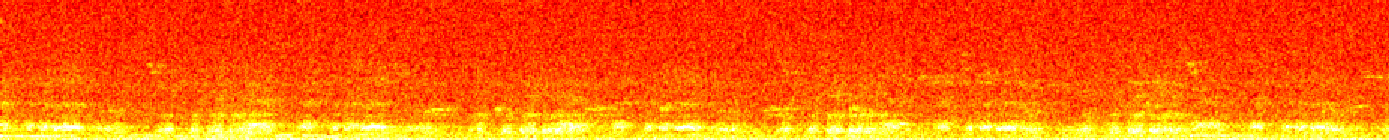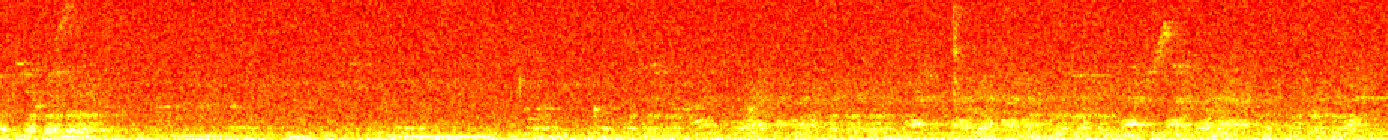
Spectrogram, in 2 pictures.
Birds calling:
Colombian Chachalaca (Ortalis columbiana)

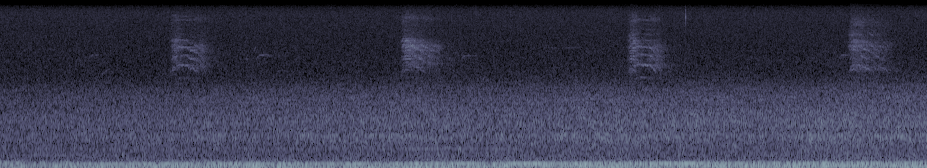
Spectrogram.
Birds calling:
Gray Catbird (Dumetella carolinensis)

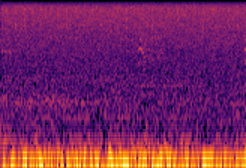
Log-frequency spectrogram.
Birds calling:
Yellow-bellied Sapsucker (Sphyrapicus varius)

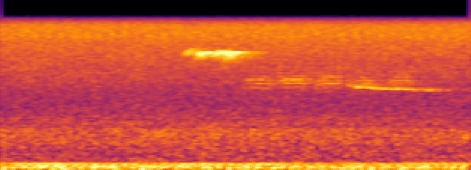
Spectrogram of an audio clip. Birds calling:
Red-winged Blackbird (Agelaius phoeniceus)
Black-capped Chickadee (Poecile atricapillus)

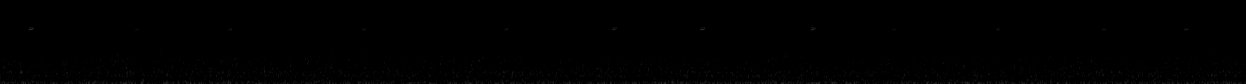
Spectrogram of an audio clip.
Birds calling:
White-crowned Sparrow (Zonotrichia leucophrys)

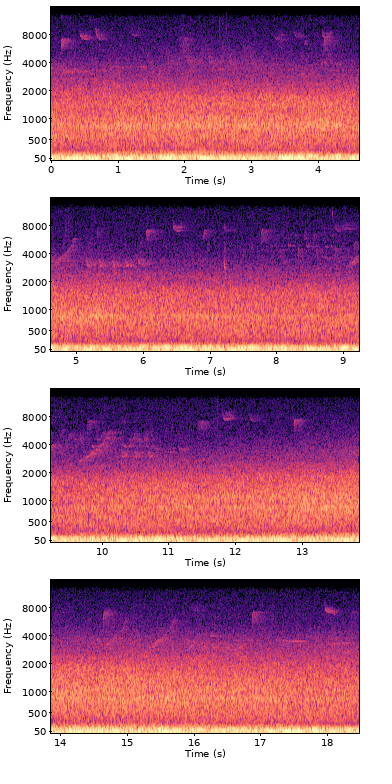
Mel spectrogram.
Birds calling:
Northern Cardinal (Cardinalis cardinalis)
unidentified bird
Song Sparrow (Melospiza melodia)

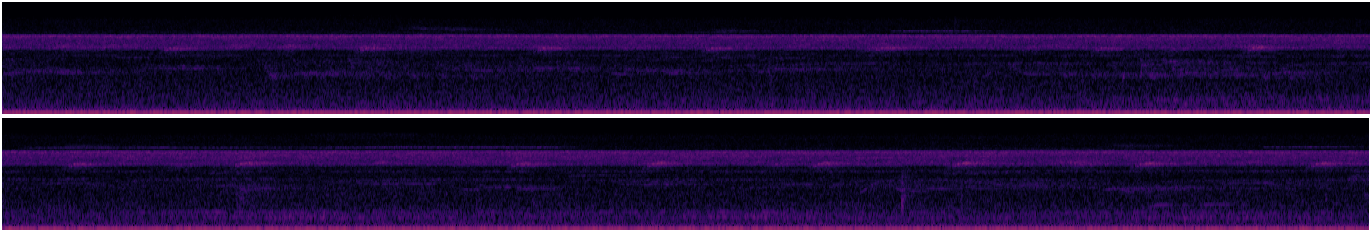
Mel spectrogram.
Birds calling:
Solitary Black Cacique (Cacicus solitarius)
Screaming Piha (Lipaugus vociferans)

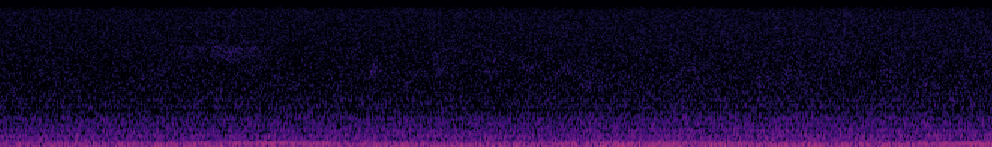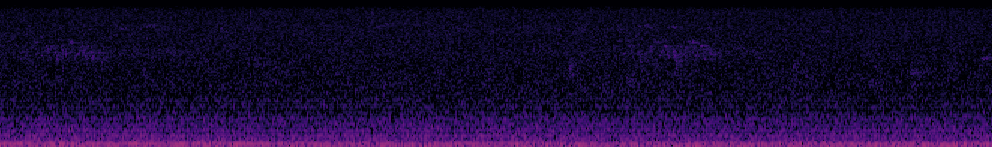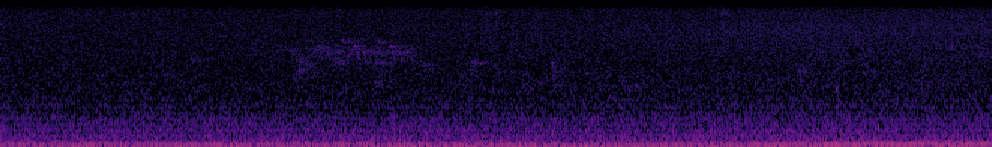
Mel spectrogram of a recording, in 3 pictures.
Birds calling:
Common Yellowthroat (Geothlypis trichas)

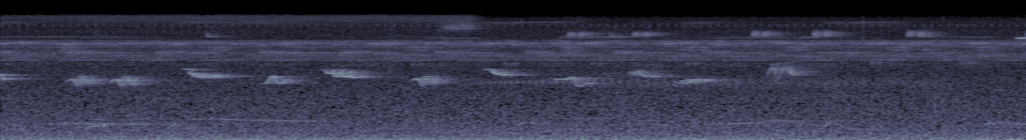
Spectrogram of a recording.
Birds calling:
Black-billed Thrush (Turdus ignobilis)
Cinnamon-throated Woodcreeper (Dendrexetastes rufigula)
Amazonian Motmot (Momotus momota)

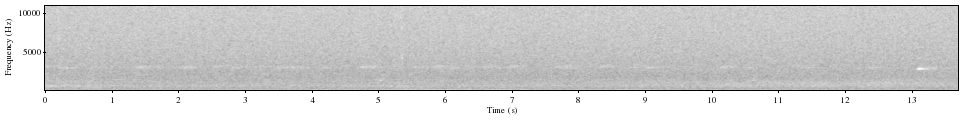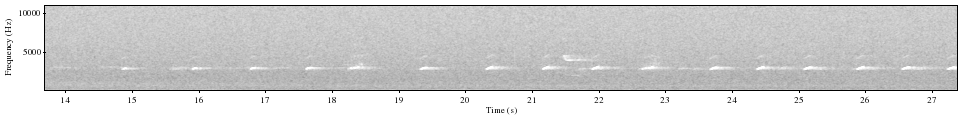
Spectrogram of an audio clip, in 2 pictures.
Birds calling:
Killdeer (Charadrius vociferus)

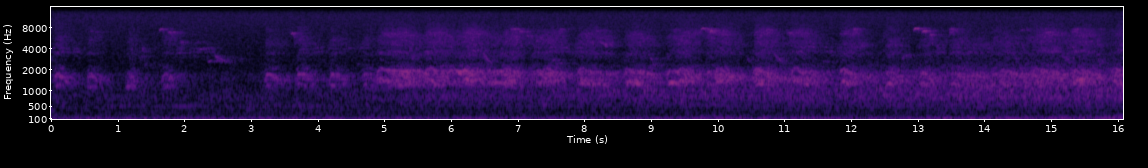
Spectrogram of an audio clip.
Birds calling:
American Crow (Corvus brachyrhynchos)
Black-capped Chickadee (Poecile atricapillus)
Veery (Catharus fuscescens)
Gray Catbird (Dumetella carolinensis)

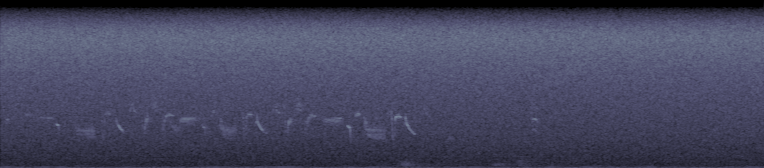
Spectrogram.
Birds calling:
Eurasian Skylark (Alauda arvensis)
Hawaii Amakihi (Chlorodrepanis virens)

